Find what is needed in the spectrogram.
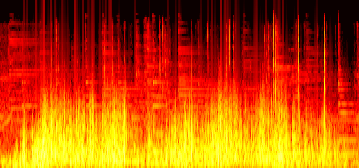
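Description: Wind buffeting the camera microphone in uneven gusts, with the crunch of footsteps in sand.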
